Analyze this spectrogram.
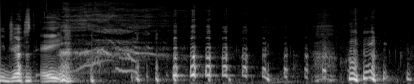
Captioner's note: laughing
